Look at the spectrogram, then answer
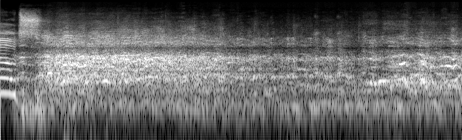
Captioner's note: audience laughing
